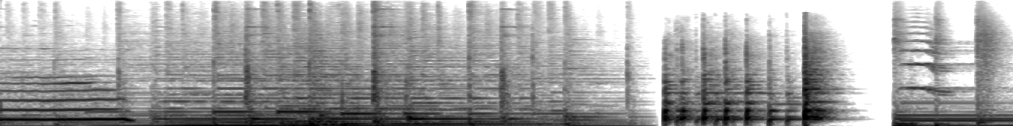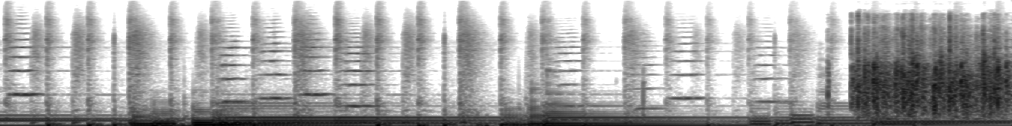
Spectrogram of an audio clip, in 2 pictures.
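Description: Bongo drums played in quick, steady rhythmic hits over sustained tonal music, fairly loud throughout, with a short break partway through and a bright, hissy wash at the end.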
